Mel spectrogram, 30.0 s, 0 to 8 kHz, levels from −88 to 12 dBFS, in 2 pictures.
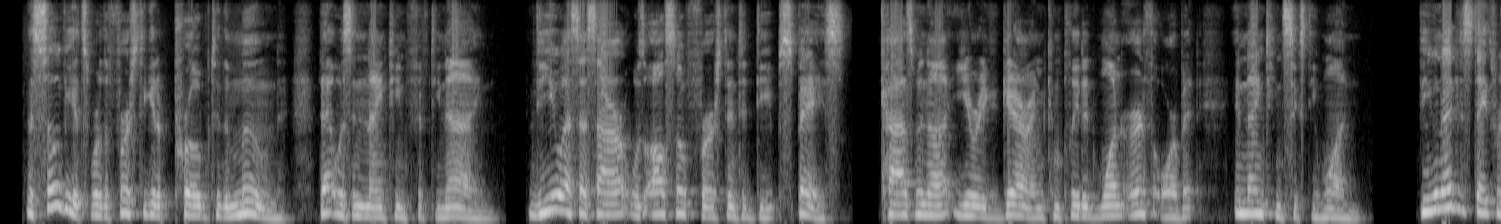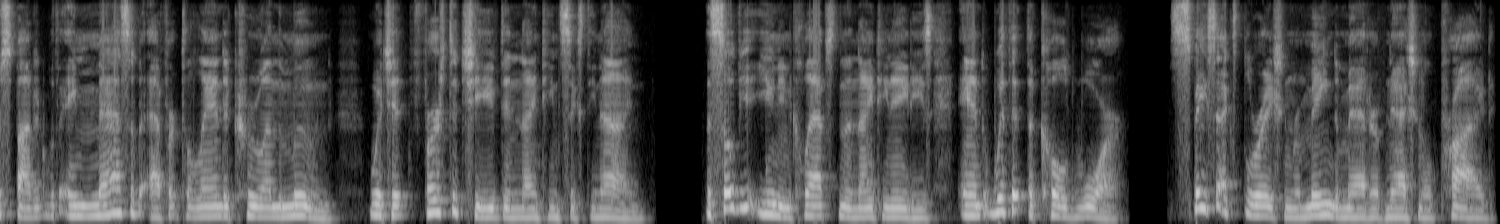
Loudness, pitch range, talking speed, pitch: -18 LUFS, 110-145 Hz, 150 wpm, 125 Hz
